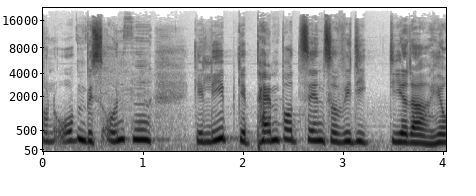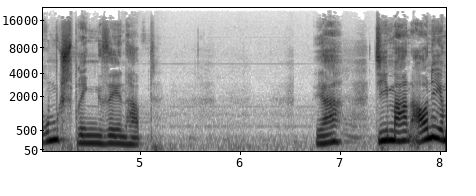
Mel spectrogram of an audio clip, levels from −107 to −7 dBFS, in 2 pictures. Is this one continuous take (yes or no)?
no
